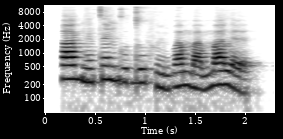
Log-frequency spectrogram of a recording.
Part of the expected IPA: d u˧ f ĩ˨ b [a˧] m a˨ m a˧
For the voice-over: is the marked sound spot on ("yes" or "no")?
yes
